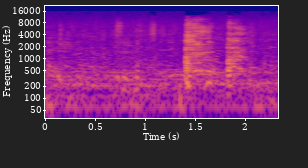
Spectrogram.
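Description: Two short coughs, the second shortly after the first, over a faint murmur of voices.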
